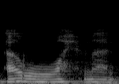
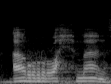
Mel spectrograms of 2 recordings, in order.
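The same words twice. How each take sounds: First: The r is said with its trill kept hidden. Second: The r is rolled with a strong, long trill. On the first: The speaker calls it right. "Tapi disembunyikan uh, takrirnya" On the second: The speaker calls it wrong. "maka tidak dibaca"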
